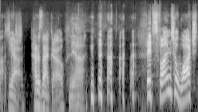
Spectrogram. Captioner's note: laughing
